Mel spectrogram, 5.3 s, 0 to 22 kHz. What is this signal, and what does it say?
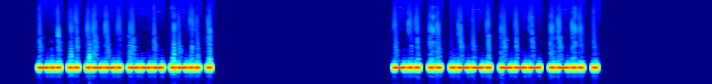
Morse code, heard as a keyed tone, about 56 wpm, 700 Hz. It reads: DIPOLE DIPOLE
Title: Speed-Racing Top 180 QSO Elements 45wpm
